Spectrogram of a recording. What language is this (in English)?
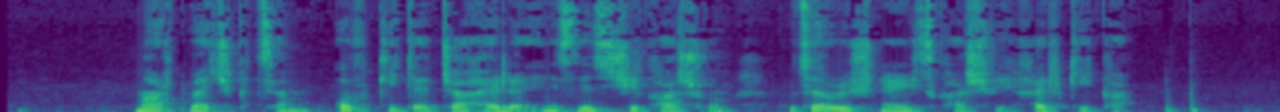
Armenian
